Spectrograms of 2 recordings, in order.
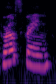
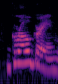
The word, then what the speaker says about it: grosgrain: This is gross grain. Or not gross grain. That's what I called it for years because I didn't know how to say it, but it's actually grosgrain ribbon.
